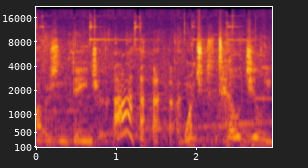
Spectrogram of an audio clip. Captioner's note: laughs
